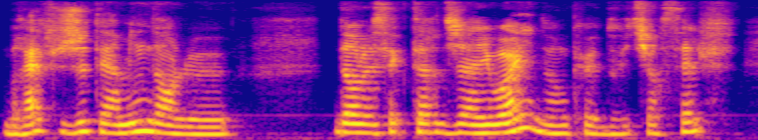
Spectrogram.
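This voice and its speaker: Femme bavarde à la voix un peu grave. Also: female voice, lowish voice, unhurried, darkish tone. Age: 20s. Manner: chatty storytelling, many fillers and restarts. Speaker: guest. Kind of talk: casual interview chat.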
